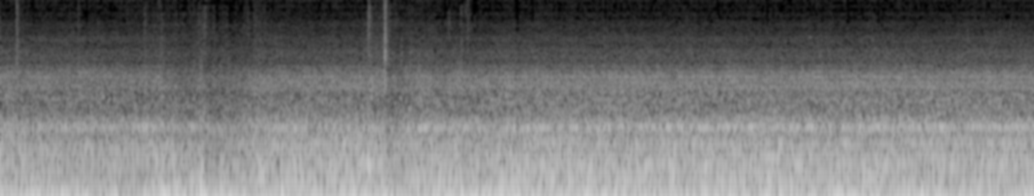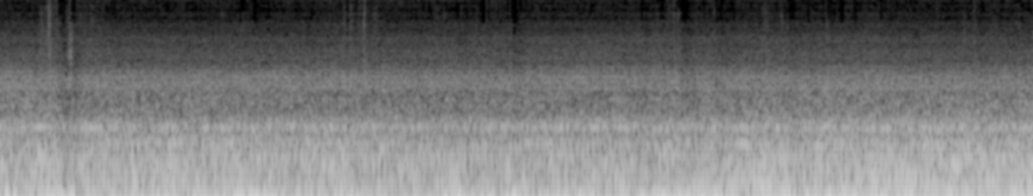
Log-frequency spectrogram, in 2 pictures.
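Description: Tyres roll on the road with a low, steady rumble.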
